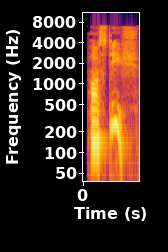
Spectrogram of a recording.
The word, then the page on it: postiche: British English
